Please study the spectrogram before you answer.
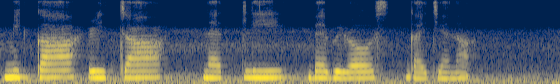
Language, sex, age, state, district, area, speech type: Manipuri, female, 18-30, Manipur, Imphal West, rural, spontaneous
